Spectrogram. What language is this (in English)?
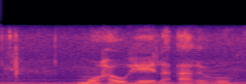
Southern Sotho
